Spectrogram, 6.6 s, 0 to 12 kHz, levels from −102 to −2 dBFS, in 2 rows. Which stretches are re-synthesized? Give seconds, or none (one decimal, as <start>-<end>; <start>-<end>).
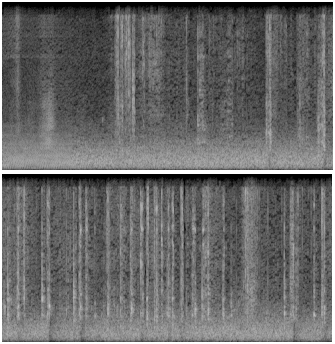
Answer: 0.0-0.7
